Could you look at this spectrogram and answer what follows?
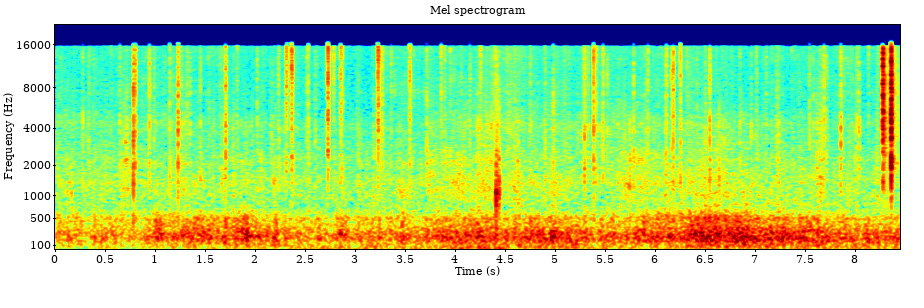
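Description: Small fire of dry twig tinder catching from a fire-starter plug: a low rush of flame that grows louder as it takes hold, with scattered sharp crackles.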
